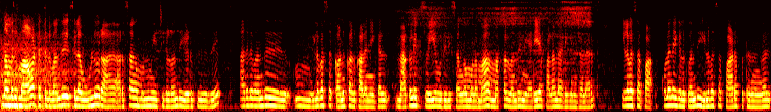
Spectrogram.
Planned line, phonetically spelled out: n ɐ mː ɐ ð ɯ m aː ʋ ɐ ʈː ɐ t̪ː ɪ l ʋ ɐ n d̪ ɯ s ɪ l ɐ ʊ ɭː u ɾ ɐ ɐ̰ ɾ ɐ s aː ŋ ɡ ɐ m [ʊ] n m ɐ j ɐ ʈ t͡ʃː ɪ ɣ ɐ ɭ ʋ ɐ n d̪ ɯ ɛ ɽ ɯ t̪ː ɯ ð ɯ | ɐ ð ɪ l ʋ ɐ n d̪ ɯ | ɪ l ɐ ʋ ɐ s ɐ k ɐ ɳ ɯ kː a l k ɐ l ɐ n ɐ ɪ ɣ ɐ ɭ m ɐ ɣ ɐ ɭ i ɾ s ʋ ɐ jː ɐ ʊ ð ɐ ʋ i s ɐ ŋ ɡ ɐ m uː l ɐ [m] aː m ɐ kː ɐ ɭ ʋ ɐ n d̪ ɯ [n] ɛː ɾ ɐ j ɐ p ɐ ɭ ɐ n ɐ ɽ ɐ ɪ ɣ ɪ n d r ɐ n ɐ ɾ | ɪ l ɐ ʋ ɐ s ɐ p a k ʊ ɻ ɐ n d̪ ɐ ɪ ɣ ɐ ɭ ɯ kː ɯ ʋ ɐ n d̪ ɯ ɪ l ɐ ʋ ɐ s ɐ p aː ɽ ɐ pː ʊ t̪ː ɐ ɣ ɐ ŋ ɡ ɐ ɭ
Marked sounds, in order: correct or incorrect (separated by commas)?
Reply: correct, correct, correct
